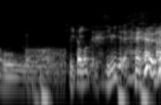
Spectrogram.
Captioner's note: laughs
